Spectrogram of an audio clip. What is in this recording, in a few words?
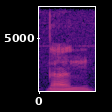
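"nen", pinyin voice, Mandarin Chinese, second tone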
